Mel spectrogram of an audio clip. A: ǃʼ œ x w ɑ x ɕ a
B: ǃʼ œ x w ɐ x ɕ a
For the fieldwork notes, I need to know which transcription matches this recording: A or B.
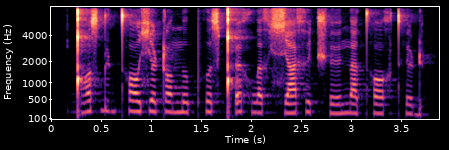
B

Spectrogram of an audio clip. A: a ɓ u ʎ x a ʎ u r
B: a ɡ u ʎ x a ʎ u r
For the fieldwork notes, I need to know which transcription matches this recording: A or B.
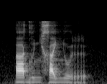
B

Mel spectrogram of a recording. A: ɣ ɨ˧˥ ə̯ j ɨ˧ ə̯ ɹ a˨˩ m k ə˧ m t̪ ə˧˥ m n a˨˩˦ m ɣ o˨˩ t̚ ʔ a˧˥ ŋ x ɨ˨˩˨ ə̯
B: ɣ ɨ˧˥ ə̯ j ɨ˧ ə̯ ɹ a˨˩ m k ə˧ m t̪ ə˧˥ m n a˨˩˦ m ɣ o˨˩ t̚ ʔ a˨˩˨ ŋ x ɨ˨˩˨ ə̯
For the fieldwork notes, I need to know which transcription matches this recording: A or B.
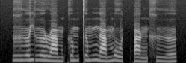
B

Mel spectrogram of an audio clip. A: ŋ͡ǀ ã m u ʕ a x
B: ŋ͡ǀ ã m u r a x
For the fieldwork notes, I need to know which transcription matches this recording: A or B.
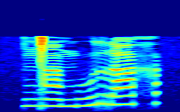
B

